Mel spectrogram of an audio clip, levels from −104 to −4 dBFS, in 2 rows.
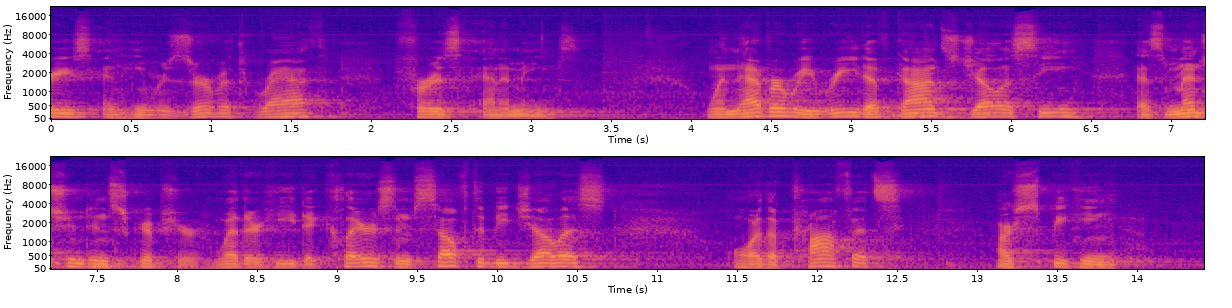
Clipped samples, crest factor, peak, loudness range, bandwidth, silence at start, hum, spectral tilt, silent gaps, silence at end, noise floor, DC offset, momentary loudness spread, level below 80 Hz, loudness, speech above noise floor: under 0.1%; 20 dB; -16 dBFS; 4 LU; over 20 kHz; 0 s; none; -5 dB/octave; none; 0 s; -58 dBFS; under 0.1%; 16 LU; -62 dBFS; -36 LUFS; 23 dB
